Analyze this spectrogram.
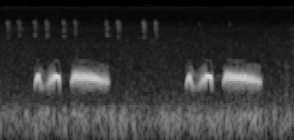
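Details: Hobby-kept male spotted dove from Java cooing: two phrases, each a short wavering double coo leading into a drawn-out, gently descending coo, with soft clicking in the background.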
